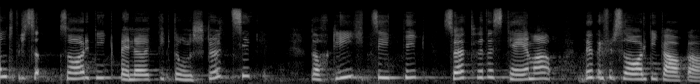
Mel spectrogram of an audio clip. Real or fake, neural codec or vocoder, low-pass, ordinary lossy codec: fake; codec, 32 kHz, 1.9 kbps, SNAC; 14.4 kHz; none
